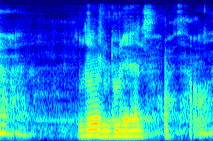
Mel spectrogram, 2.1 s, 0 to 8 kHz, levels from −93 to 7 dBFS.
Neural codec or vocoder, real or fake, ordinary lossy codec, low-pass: autoencoder, 22.05 kHz, a latent of 192 numbers a frame, VITS, trained on one speaker; fake; none; 7.2 kHz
